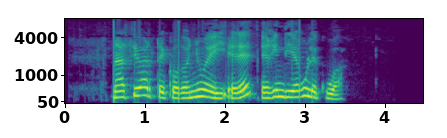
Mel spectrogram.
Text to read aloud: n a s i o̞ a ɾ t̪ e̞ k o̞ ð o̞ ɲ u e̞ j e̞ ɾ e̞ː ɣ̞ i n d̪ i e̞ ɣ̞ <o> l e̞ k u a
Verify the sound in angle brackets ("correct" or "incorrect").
incorrect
